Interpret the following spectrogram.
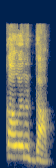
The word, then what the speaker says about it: Календар: Календар. Іменник чоловічого роду із суфіксом R. В родовому відмінку немає кого, чого календаря. Наголос із суфікса перемістився на закінчення.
